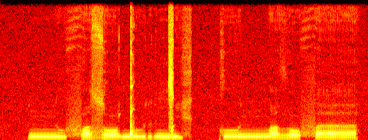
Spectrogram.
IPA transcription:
nː u f ɐ zˤ o ŋ͡ǃ u r ŋ͡ǀ i x kː o nː ɐ ðˤ o f a

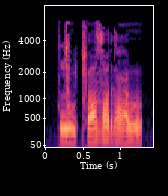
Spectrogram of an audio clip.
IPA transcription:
ŋ͡ǀ u cʰ ʊ zˤ o r ʕ ʊ

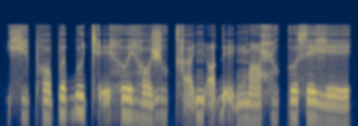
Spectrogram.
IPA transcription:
ç e̤˨ pʰ ɔ˨ p ə˧ ɓ ʊ˧ cʰ ḛ˧ h ʊ˧ e̯ ɦ ɔ˨ ʒ o̤˦ kʰ a̰˧ ɲ ɑ̰˧ ɗ ḛ˦˨ ŋ͡m ɑ˨ ħ o̤˧ k ʊ˧ s e˧ ɣ e˨

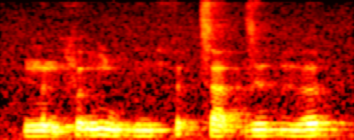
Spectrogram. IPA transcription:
ŋ ə˧˩ n f ə̰˧˥ w ŋ u˧˩ ʔ i̤˨˩ n h ə˦˥ t̚ s a˨˩ t̚ z ɨ˧ ɓ ɨ˨˦ ə̯

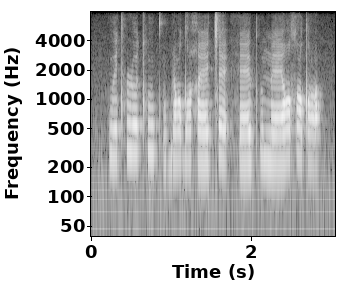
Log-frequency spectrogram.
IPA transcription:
kʷ e tʰ ɹ o tʰ u kʷʼ ʌ b iː dˤ i χ ɛː ǀ ɛː ʔ h ɛː kʷʼ i m ɛː sˤ ɯ tˤ i

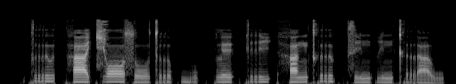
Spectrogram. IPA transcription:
k r ɯː˦˥ t̚ h aː˧ t͡ɕ ɔː˥˩ s oː˧ t r o˦˥ k̚ b u˨˩ k̚ p l e˦˥ ʔ k r i˥˩ ʔ h a˦˥ n kʰ r ɯ˥˩ k̚ s i˧ n p i˧ n kʰ r a˨˩ w

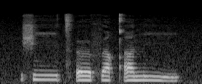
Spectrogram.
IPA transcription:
ʃ iː t͡sʼ ə˞ f ə˞ qʼ ə n iː

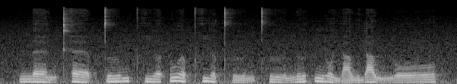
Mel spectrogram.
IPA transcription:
n ɛː˧˩ n kʰ ɛː˧˩ p̚ t̪ ɯː˧˥ m pʰ i˧ ə̯ ʔ u˥˨ ə̯ pʰ i˥˨ ə̯ t̪ʰ ɯː˩ n t̪ʰ ɯː˧˩ n ɯː˧˥ t̚ ɲ o˥˨ j a˧ w j a˥˨ w ɲ oː˧˥

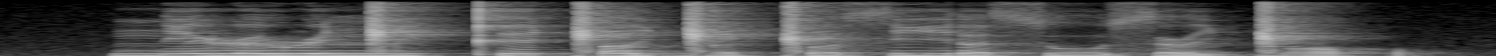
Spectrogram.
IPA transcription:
n i ɭ ə y̯ ɭ ɪ ŋ͡ǁ i kʼ ɪ ǁ ʌ i̯ ɡ͡ǁ ə ǁ ʊ s i ɾ ə s u s ə˞ i̯ ɡ͡ǁ ɔ p

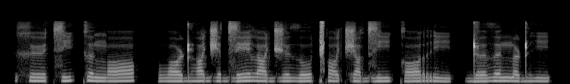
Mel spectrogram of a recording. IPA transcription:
x ø t͡s i k ə ŋ ɔ | β ɔ ɖʱ ɒ d͡ʒ ə d͡z e l ɒ d͡ʒ ø ð o ǁ ɔ t͡ʃ ɒ d͡z i k ɔ r i | ɖ ə ð ə n ɒ ɖʱ i

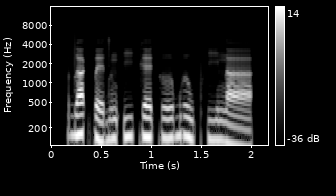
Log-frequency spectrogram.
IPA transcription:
d aː˧˥ k̚ p ɛː˩˧ d o˧ n ʔ iː˧ k ɛː˧ k ɤː˧˥ b ɤː˥˨ w pʰ iː˧ n aː˧˩

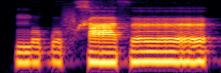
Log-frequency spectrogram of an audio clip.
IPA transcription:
ŋ o ɓ o f x aː θ œː

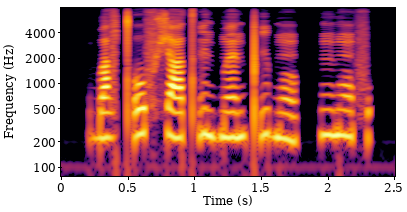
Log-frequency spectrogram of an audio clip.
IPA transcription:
b a v tʼ o f ʃ a tʼ ĩ d b ɛ̃ d pʼ i b õ | ŋ ɡ õ f

